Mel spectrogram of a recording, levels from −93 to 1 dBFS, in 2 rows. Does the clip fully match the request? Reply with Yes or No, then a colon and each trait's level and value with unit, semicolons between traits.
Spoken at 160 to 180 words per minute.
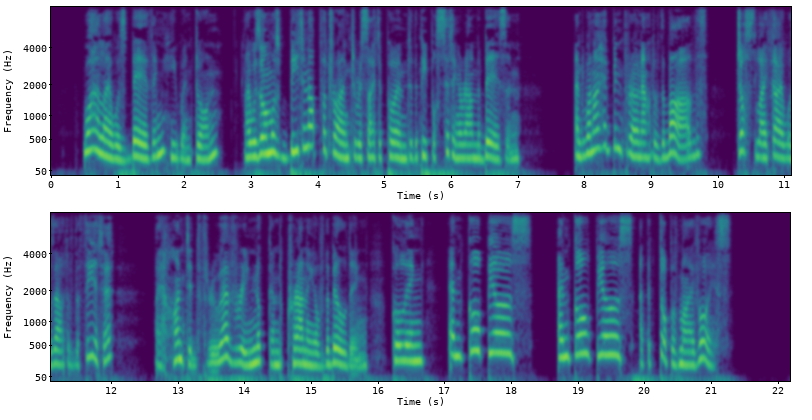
Yes: average, 170 wpm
